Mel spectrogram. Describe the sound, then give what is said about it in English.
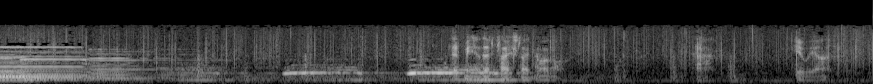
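Tidal water of a river rushing out to sea under old empty tenements built on piles on South Street makes a steady, churning hiss that runs throughout, while a few sustained musical tones fade in and out over it near the start and middle. “Lamont, do you hear that water? Yes. These old empty tenements are built on piles over the river. It's the tide rushing out to sea.”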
